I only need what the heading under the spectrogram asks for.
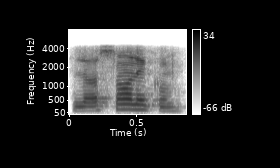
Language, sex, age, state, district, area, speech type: Kashmiri, male, 18-30, Jammu and Kashmir, Baramulla, rural, conversation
